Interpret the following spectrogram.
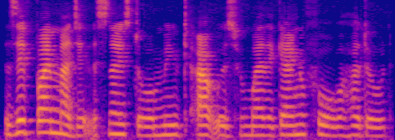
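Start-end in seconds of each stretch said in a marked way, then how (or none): none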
